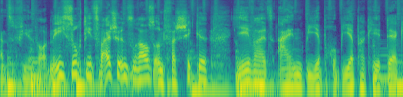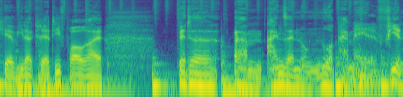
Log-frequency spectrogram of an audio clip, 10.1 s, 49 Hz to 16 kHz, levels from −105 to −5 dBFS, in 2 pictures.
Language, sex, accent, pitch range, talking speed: German, male, German, 90-110 Hz, 130 wpm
